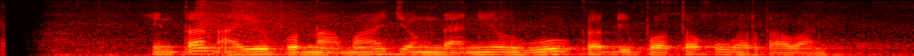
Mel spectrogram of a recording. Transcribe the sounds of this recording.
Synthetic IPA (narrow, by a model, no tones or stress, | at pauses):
ʔint̪anʔa̰jupərnamad͡ʒɔŋdanilwukɨrdipɔt̪ɔkuwart̪awan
